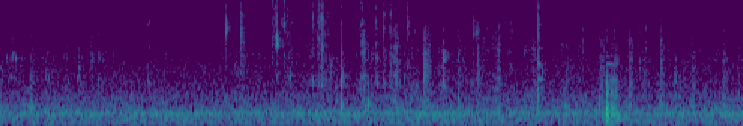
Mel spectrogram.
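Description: A person chewing a forkful of raw lettuce with dipping sauce, with small crisp bites and wet mouth clicks. A louder, duller thump comes about eight seconds in.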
